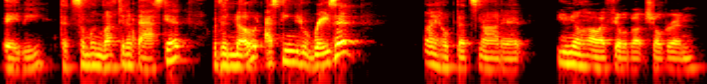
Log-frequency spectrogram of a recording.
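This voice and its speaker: A man's voice: medium pitch, lively intonation, fairly quick, darkish tone, natural voice. Goofy, chatty male video store clerk, acted. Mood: animated, dramatic. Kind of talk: table read of a comedy TV pilot.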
